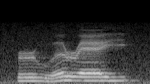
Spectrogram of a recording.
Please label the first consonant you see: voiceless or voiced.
voiced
